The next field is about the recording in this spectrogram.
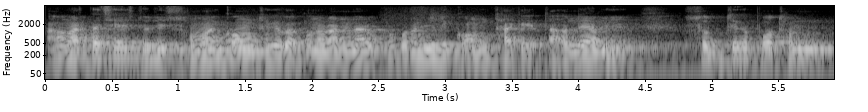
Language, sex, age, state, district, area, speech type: Bengali, male, 45-60, West Bengal, Purulia, urban, spontaneous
